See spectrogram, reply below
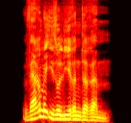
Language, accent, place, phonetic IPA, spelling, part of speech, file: German, Germany, Berlin, [ˈvɛʁməʔizoˌliːʁəndəʁəm], wärmeisolierenderem, adjective, De-wärmeisolierenderem.ogg
- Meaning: strong dative masculine/neuter singular comparative degree of wärmeisolierend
